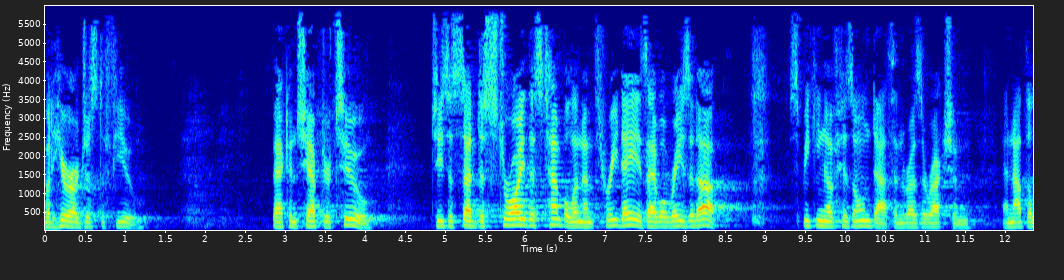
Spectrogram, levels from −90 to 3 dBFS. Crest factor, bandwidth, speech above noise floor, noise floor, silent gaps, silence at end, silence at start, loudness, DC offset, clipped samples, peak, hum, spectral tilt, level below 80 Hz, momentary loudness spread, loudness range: 22 dB; 6 kHz; 39 dB; -72 dBFS; none; 0 s; 0 s; -33 LUFS; under 0.1%; under 0.1%; -12 dBFS; none; -6 dB/octave; -82 dBFS; 20 LU; 6 LU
